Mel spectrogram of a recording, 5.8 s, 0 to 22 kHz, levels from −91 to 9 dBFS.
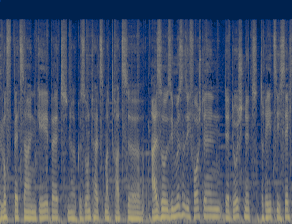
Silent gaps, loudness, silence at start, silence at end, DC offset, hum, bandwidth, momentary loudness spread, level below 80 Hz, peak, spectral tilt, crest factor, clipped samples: none; -26 LUFS; 0 s; 0 s; under 0.1%; none; 15.5 kHz; 4 LU; -42 dBFS; -10 dBFS; -4.5 dB/octave; 16 dB; under 0.1%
